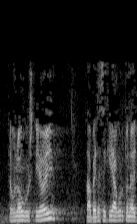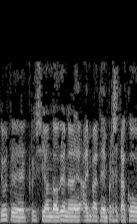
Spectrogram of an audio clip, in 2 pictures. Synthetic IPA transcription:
e̞ɣunawŋɡust̪io̞j | t̪aβe̞ɾe̞sikiaɣ̞uɾt̪unajðut̪kɾisiand̪awð̞e̞najmbat̪empɾe̞se̞t̪ako̞

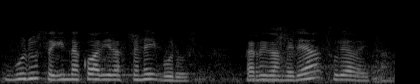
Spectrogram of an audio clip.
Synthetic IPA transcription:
buɾuse̞ɣ̞ind̪ako̞aðie̞ɾaspe̞ne̞jβuɾus | ɡariðand̪eɾe̞ansuɾe̞aðajt͡s̪a

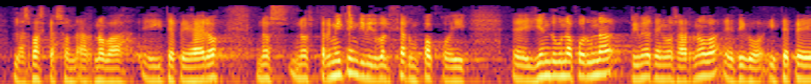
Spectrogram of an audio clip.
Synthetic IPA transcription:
lazβaskasːo̞na̰rno̞β̞ait̪epeaeɾono̞sno̞speɾmit̪e̞ind̪iβiðwaliθaɾumpo̞ko̞i | eʝe̞nd̪ounapo̞ɾunapɾime̞ɾo̞t̪enemo̞saɾno̞β̞aʔed̪iɣ̞oit̪epe

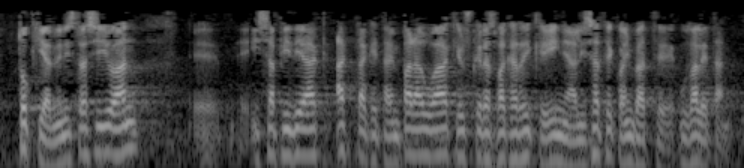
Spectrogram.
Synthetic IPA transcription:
t̪o̞kiaðminist̪ɾasio̞an | ḭsapiðe̞akak̚t̪ake̞t̪ae̞mpaɾawake̞wskeɾazβakarike̞ɣiɲalisat̪e̞ko̞ajmbat̪uð̞ale̞t̪an

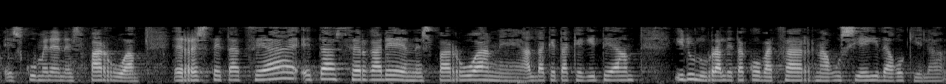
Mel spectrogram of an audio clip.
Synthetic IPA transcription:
e̞skume̞ne̞ne̞sparua | e̞re̞spe̞t̪at͡se̞ae̞t̪ase̞ɾɣaɾe̞ne̞sparuanald̪ake̞t̪ake̞ɣit̪e̞aiɾulurald̪e̞t̪ako̞βat͡sarnaɣ̞usie̞jðaɣ̞o̞kie̞la

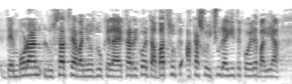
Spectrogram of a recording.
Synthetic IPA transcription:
d̪e̞mbo̞ɾanlusat͡se̞aβajɲo̞ezd̪uke̞lae̞kariko̞e̞t̪aβbat͡sukakaso̞it͡ʃuɾae̞ɣ̞it̪e̞ko̞e̞ɾe̞βalia

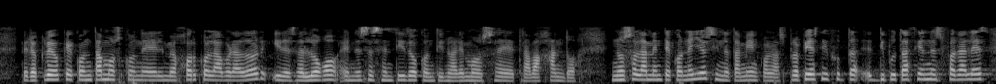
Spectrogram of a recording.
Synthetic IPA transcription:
pe̞ɾo̞kɾe̞oke̞ko̞nt̪amo̞sko̞ne̞lme̞xo̞ɾko̞laβ̞o̞ɾað̞o̞ɾiðe̞zðe̞lwe̞ɣ̞o̞ʔe̞ne̞se̞se̞nt̪iðo̞ko̞nt̪inuaɾe̞mo̞st̪ɾaβaxand̪o̞ | no̞so̞lamẽ̞nt̪e̞ko̞ne̞ʎo̞sino̞t̪ambje̞ŋko̞nlaspɾo̞pjazðiput̪aθjo̞ne̞sfo̞ɾale̞s

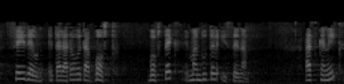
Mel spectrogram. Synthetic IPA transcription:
se̞jɾewne̞t̪alaɾo̞ɣ̞e̞jt̪aβost̪ | bo̞st̪e̞ke̞̰mand̪ut̪e̞ʔise̞na | aske̞nik

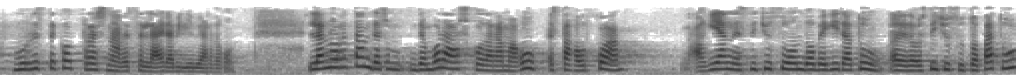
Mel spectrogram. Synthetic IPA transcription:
murist̪e̞ko̞t̪ɾe̞znaβ̞e̞selae̞ɾaβiʎiβ̞e̞aɾðuɣṵ | lano̞re̞t̪and̪e̞mbo̞ɾaːsko̞ð̞aɾamaɣ̞ue̞st̪aɣawɾko̞a | a̰ɣ̞iane̞zd̪it̪usuo̞nd̪o̞βe̞ɣ̞iɾat̪uðo̞ezd̪it̪usut̪o̞pat̪u

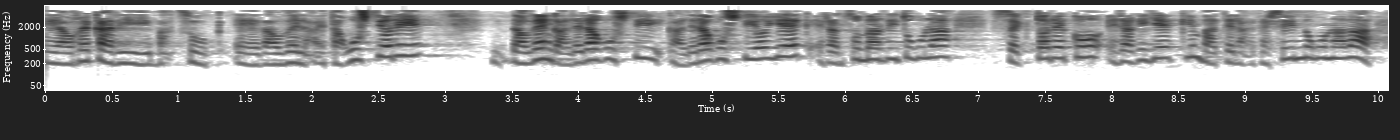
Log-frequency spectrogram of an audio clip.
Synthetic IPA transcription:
awre̞kaɾiβat͡sukðawð̞e̞lae̞t̪aɣ̞ust̪io̞ɾi | ðawðe̞ŋɡald̪eɾaɣust̪iɡald̪e̞ɾaɣ̞ust̪io̞je̞ke̞̰ɾant͡sumbe̞aɾðit̪uɣ̞ula | se̞kt̪o̞ɾe̞ko̞ʔe̞ɾaɣ̞iʎe̞kimbat̪e̞ɾae̞t̪aese̞ɣind̪uɣunaða

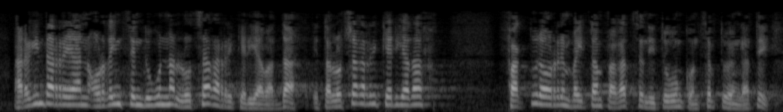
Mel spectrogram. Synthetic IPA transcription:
aɾɣ̞ind̪areano̞ɾðajnt͡se̞nd̪uɣunalo̞t͡saɣarike̞ɾiaβ̞at̪̚d̪ae̞t̪alo̞t͡saɣ̞arike̞ɾiaða | fak̚t̪uɾao̞re̞mbajt̪ampaɣat͡se̞nd̪it̪uɣ̞uŋko̞nt͡se̞p̚t̪ue̞ŋɡat̪ik

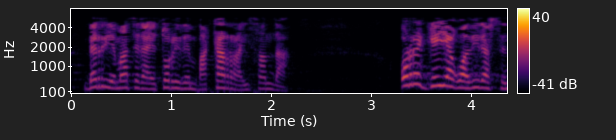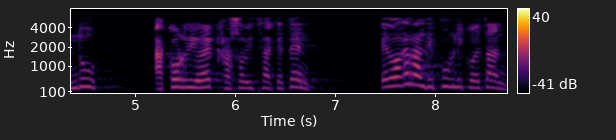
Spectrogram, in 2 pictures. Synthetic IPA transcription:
be̞rie̞mat̪e̞ɾae̞t̪o̞rið̞e̞mbakaraisand̪a̰ | o̞re̞k̚ɡe̞jaɣ̞o̞aðieɾast̪e̞nd̪u | ako̞ɾðio̞e̞kʝaso̞ð̞it͡sake̞t̪e̞n | e̞ðo̞aɣ̞e̞rald̪ipuβ̞liko̞e̞t̪an

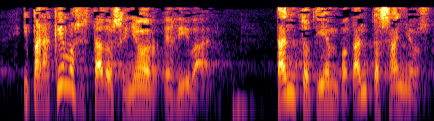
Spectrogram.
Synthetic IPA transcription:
ipaɾakeemo̞se̞st̪að̞ose̞ɲoɾeɣiβ̞a̰ɾ | t̪ant̪ot̪je̞mpot̪ant̪osaɲos

